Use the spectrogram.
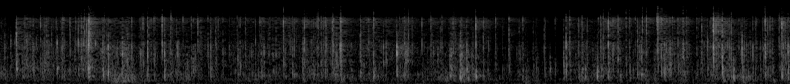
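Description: A thin black plastic blister tray from a cookie box, hollow with cookies visible, is held in the hand and tapped and bent with the fingertips. It gives a dense run of bright, crisp crinkles and clicky taps with very little low end, and each sound dies away almost at once.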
